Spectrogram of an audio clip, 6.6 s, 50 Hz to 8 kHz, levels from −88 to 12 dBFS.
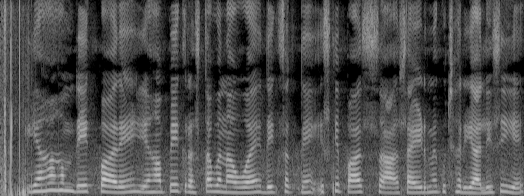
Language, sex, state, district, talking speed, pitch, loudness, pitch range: Hindi, female, Rajasthan, Jaipur, 220 wpm, 230 Hz, -19 LUFS, 215-250 Hz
